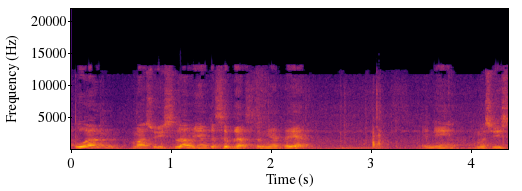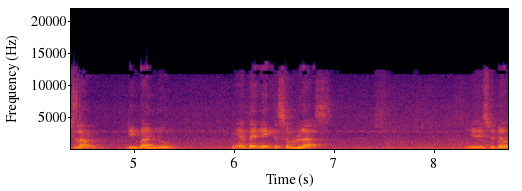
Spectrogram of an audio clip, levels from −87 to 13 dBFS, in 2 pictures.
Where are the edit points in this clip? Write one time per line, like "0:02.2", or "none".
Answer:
none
